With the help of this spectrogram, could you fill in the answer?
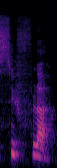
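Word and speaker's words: soufflé: nice I say souffle the correct way of saying it is souffle so it depends where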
